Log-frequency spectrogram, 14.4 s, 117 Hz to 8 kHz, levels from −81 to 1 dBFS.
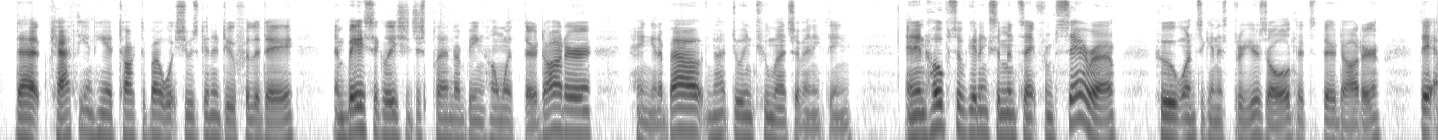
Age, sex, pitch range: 30-49, male, 110-150 Hz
